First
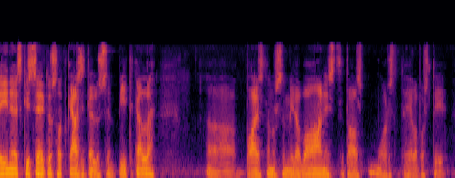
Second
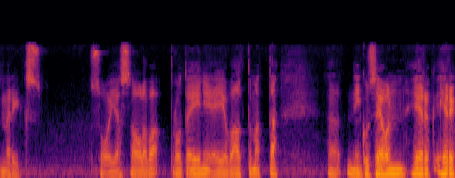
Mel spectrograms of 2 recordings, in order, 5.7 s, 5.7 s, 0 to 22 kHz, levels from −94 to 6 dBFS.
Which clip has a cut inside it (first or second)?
second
